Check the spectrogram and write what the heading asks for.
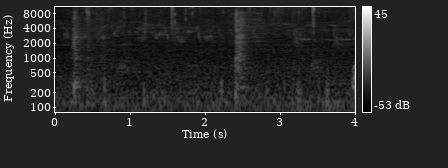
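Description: Quiet outdoor ambience with a few faint high chirps and a single short knock about two and a half seconds in.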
